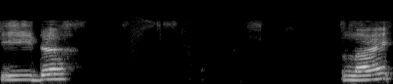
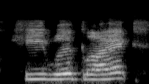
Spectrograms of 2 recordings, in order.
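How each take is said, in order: First: Would is shortened and joined onto he. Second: Would is said in full as a separate word.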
